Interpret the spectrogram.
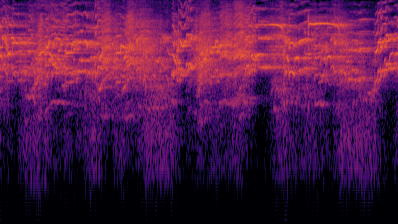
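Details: Several rainbow lorikeets in a neighbourhood garden, Central Coast, New South Wales, Australia, keep up a steady high, harsh screeching chatter with thin whistled squeals mixed in.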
